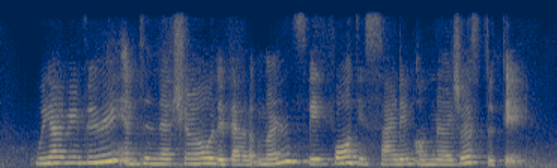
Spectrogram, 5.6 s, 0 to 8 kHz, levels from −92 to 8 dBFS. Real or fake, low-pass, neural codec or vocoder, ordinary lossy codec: fake; 7.2 kHz; codec, 16 kHz, 1 kbps, X-Codec, HuBERT features, trained on balanced general audio; none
